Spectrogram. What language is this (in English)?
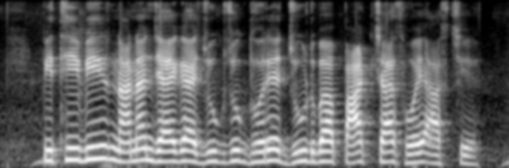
Bangla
